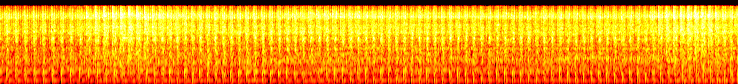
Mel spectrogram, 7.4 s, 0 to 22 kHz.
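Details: R180 single-cylinder boat diesel, previously hard to start, smoky and sounding abnormal, after the bearing metal and oil were replaced: it chugs along with a steady, even beat and no knocks or misses. Normal running.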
